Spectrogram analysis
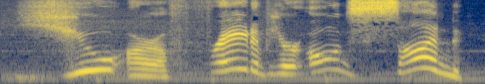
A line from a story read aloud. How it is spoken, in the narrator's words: she cried, struggling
